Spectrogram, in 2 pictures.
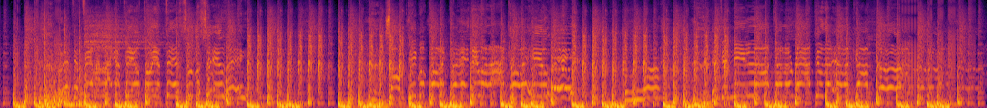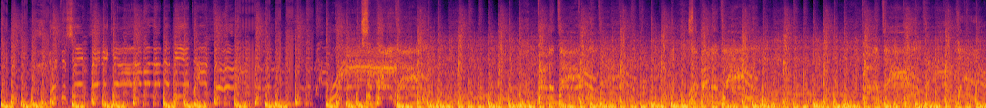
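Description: A loud alternative rock song with a steady pounding drum beat and dense layered instruments, building into a fuller, denser wall of sound for the final stretch.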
